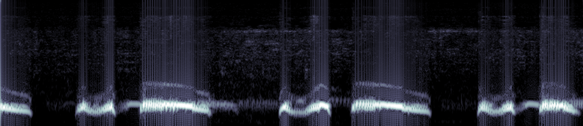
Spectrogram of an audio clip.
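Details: Spotted dove uttering a rhythmic series of low coos, each short quavering note answered by a longer, gently falling coo, with nothing else audible.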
